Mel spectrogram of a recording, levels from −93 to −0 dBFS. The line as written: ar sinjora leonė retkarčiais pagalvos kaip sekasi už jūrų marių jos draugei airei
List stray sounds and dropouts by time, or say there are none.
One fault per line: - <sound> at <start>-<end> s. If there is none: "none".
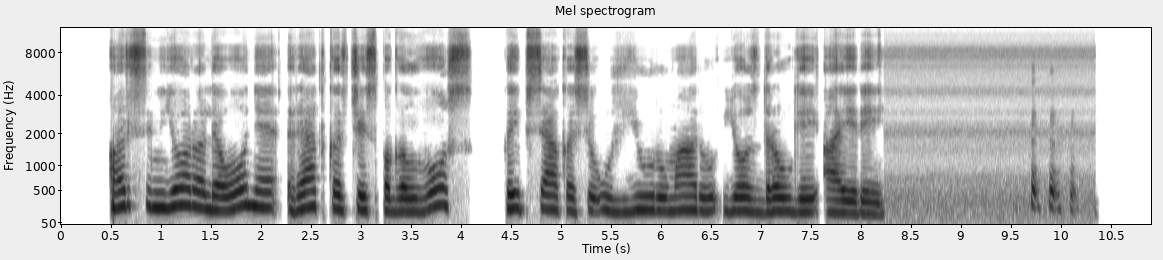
- laugh at 9.5-10.2 s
